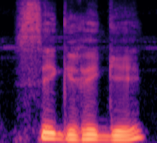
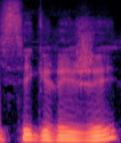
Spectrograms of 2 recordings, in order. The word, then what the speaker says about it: ségrégué: Ségrégué, qui s'écrit, qui se dit aussi ségrégé sans le U, et subdélégué pour frimer.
